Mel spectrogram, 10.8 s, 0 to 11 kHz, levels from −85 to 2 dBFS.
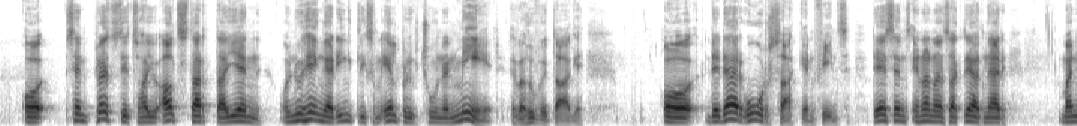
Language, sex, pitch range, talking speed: Swedish, male, 125-155 Hz, 180 wpm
